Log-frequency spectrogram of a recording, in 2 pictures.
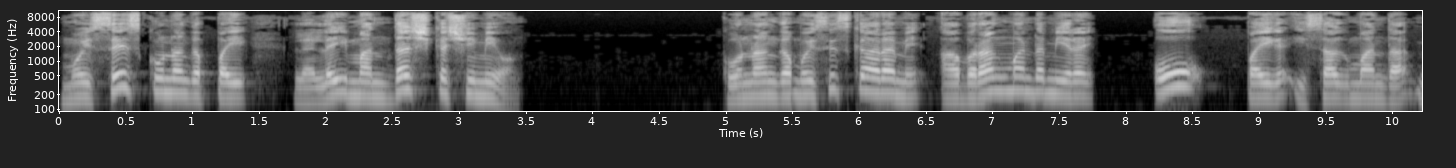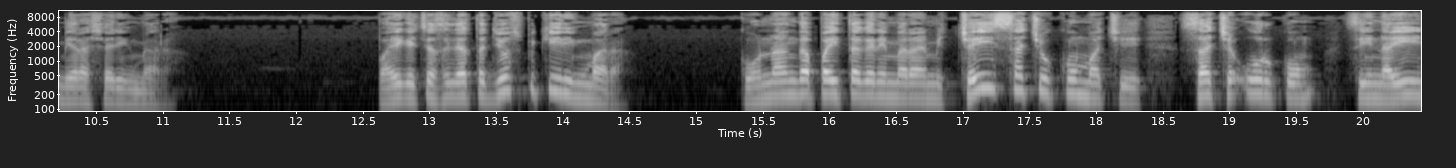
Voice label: good news quichua de pastaza

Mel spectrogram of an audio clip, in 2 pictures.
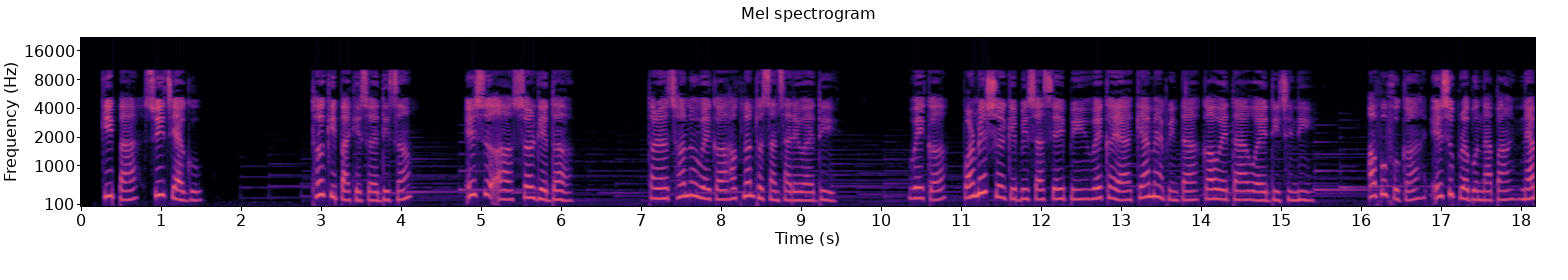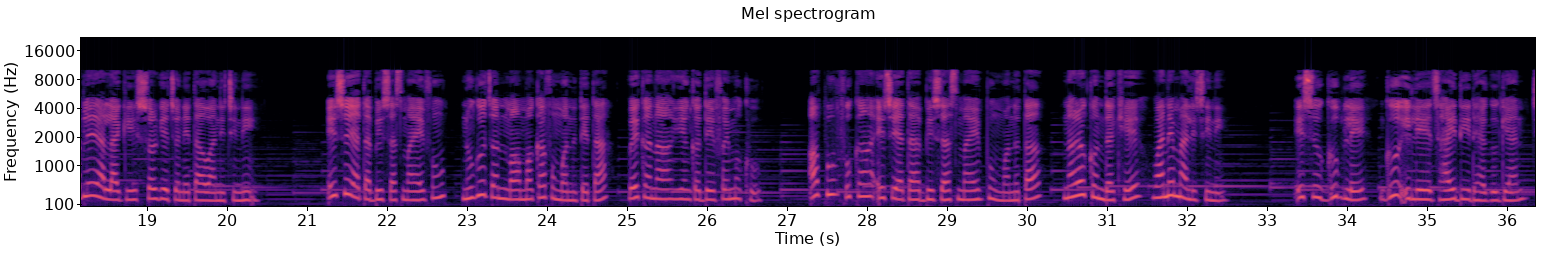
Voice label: good news newari bhaktapur

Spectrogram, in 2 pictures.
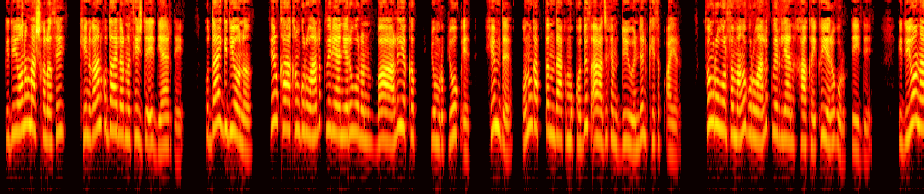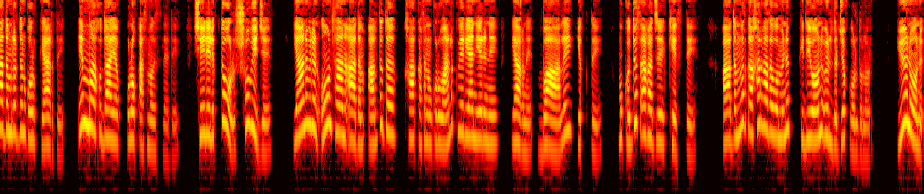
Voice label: turkmen, ot drama

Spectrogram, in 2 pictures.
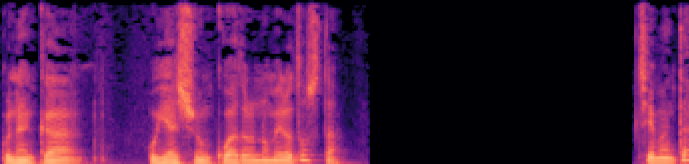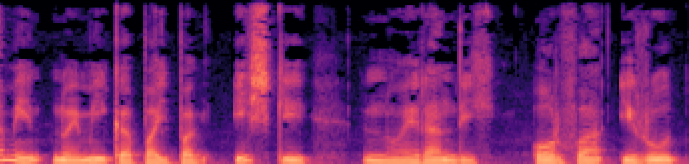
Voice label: servants of god quichua chimborazo

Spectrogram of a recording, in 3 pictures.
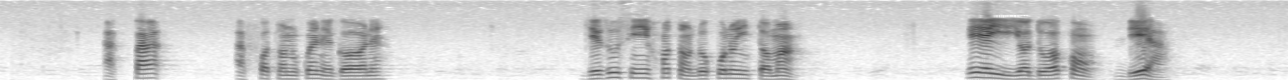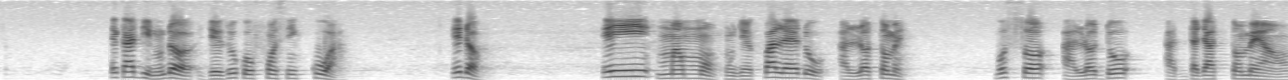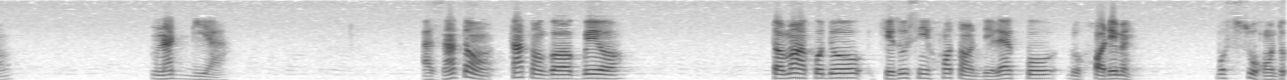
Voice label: good news, fon fongbe bible drama

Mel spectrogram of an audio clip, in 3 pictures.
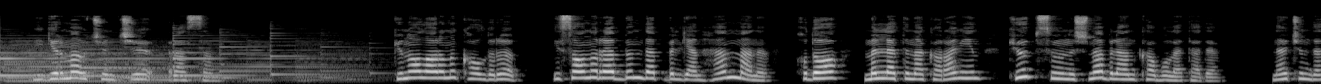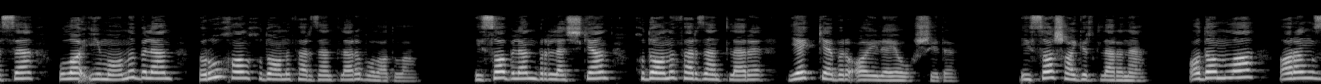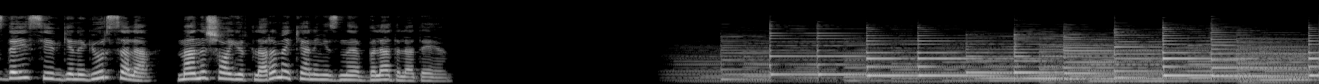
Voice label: uzbek northern kipchak; good news

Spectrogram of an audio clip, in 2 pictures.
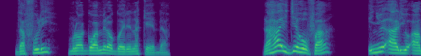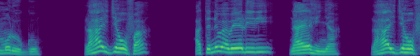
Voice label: psalms, gikuyu drama

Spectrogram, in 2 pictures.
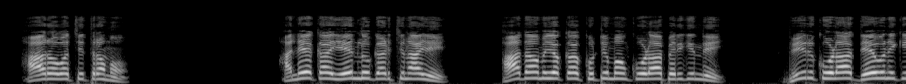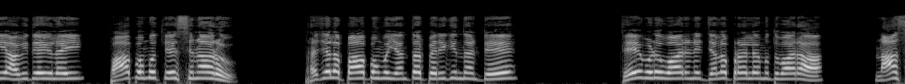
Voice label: telugu rayalseema; good news

